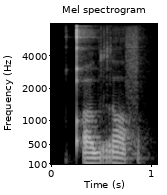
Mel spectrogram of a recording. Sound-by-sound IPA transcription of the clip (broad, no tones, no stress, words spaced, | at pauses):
qʼurɒf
